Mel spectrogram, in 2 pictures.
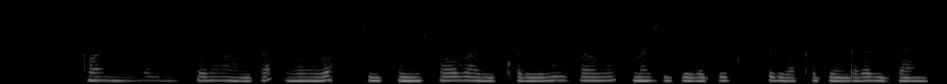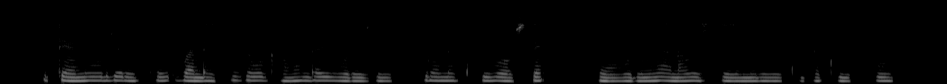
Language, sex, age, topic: Kinyarwanda, female, 25-35, education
